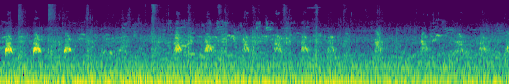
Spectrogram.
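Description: A small dog yapping in quick runs of short barks, two or three a second: one bout at the start, a longer one from about three and a half seconds in, then a few single barks near the end. A steady low rumble lies underneath.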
